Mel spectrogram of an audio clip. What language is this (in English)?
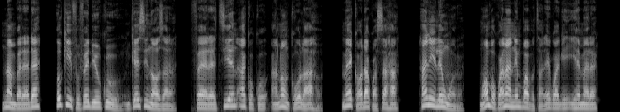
Igbo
